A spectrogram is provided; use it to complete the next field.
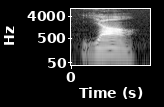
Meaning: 1. year (solar year, the time it takes the Earth to complete one orbit of the Sun) 2. year (time it takes for any astronomical object to directly orbit its star)
- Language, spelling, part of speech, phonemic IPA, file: German, Jahr, noun, /jaːr/, De-Jahr.ogg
